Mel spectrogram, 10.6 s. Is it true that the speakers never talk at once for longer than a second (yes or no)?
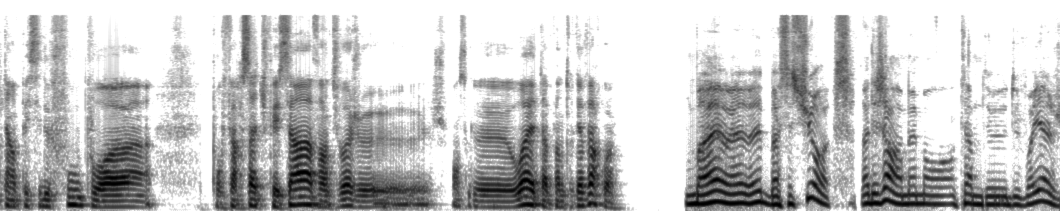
yes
